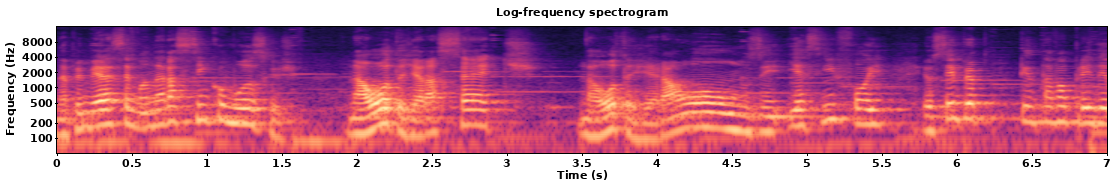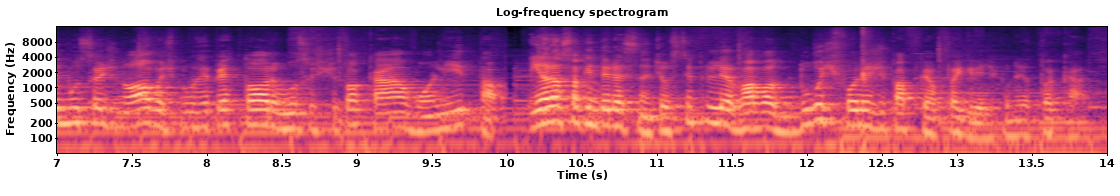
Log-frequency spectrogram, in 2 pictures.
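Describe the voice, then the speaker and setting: Um homem, professor de música, contando de forma descontraída e bem-humorada uma história pessoal, zombando de si mesmo. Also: male voice, on the high side, quick pace. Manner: animated, self-mocking and humorous. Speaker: music teacher. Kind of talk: casual personal storytelling. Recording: echoey room with faint music.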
